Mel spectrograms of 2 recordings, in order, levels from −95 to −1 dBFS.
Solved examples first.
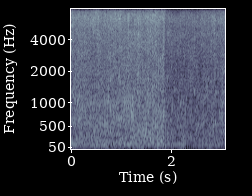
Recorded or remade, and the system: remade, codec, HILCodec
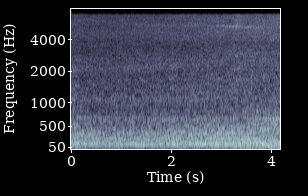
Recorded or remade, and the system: recorded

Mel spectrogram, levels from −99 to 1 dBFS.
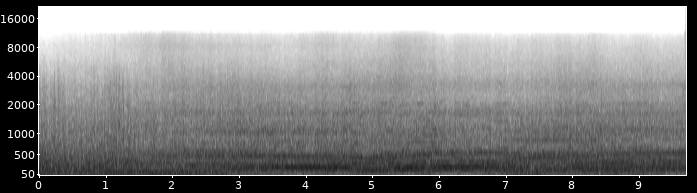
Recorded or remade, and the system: recorded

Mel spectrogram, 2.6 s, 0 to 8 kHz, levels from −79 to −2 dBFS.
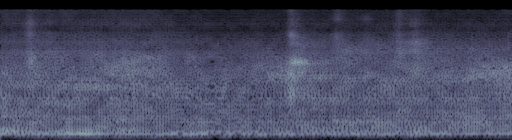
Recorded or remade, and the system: remade, vocoder, Vocos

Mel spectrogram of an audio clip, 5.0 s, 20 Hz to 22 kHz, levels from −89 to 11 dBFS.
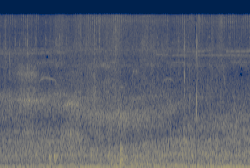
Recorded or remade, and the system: recorded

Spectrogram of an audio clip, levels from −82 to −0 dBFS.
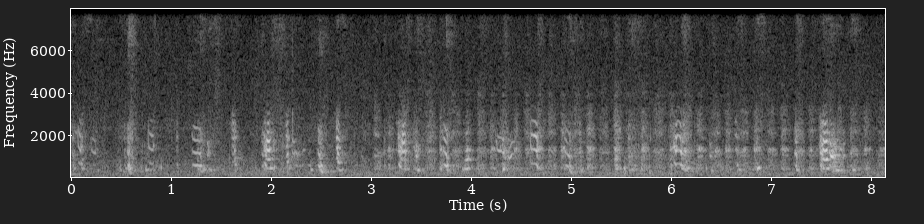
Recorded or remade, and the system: recorded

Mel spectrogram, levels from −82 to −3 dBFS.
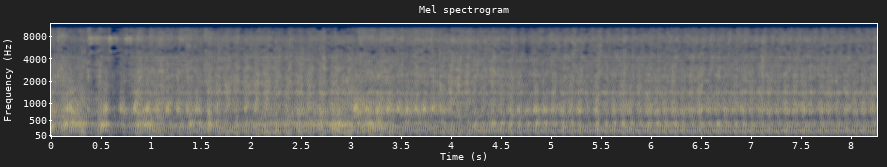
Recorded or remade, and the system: remade, vocoder, Vocos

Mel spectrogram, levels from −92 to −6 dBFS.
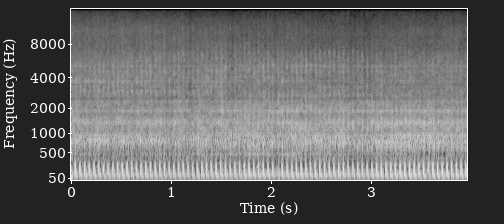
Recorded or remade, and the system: remade, vocoder, Vocos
